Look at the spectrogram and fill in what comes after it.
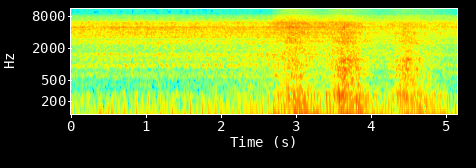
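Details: Honda Scoopy scooter, pulley/CVT cover removed and engine run to find a rough buzzing noise; rough, gritty buzz under the engine note swelling with each throttle blip. Worn crankshaft bearing, needing full engine teardown and bearing replacement.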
